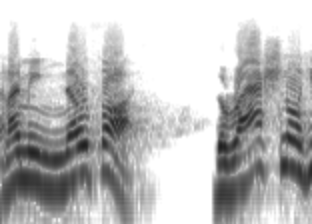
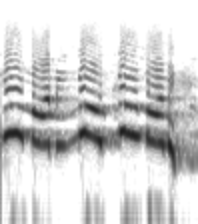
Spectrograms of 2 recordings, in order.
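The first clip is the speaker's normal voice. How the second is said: much higher imitated child's frightened cry; screaming little boy; faster than usual. Boy pleading with his mother in the bee swarm, high child cry. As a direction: pitch it way up like a terrified toddler. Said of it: "he's screaming".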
